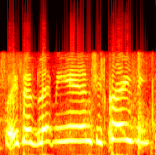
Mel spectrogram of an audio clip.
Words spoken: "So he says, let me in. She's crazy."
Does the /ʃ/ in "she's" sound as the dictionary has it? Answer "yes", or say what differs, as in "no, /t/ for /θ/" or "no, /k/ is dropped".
yes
